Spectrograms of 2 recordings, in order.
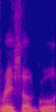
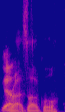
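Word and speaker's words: Ra's al Ghul: how to say it I was convinced it's Ral ghoul in this movie but it's not it's razag yeah I I mean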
